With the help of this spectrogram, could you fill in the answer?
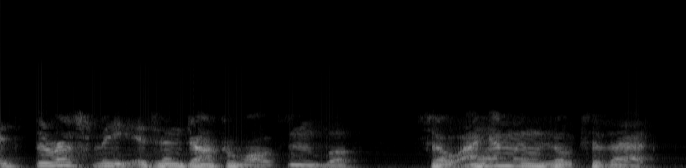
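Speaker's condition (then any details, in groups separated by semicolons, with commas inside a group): Multiple sclerosis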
